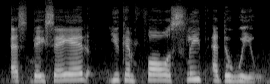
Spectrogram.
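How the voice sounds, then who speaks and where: Speaking with a Dutch accent, a woman goes at a fairly slow pace with fairly even intonation on a very clean recording with a silent background. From Netherlands. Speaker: conference speaker. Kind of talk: interview. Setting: conference.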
